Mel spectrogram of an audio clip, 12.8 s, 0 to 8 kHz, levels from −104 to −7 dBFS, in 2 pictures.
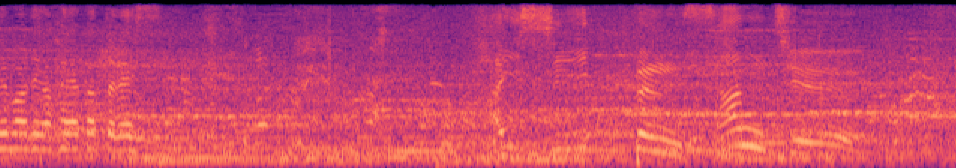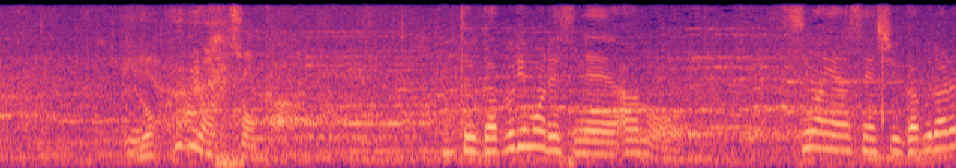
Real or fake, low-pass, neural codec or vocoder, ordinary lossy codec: real; 7.2 kHz; none; MP3, 64 kbps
